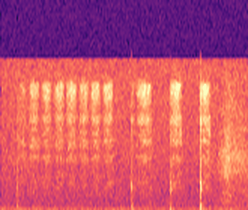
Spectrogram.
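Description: Apple Pencil tip stroking quickly back and forth on the iPad's glass screen, a faint rapid scratching for under a second, followed by a few light taps.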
